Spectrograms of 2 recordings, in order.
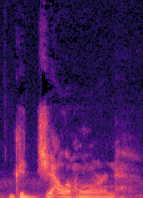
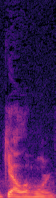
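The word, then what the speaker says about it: Gjallarhorn: horn thank thankfully it Auto thankfully Google can G jalah horn like people were really calling it that and then like the pre-order video said get the iron Galah horn skin that you know whatever you know and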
